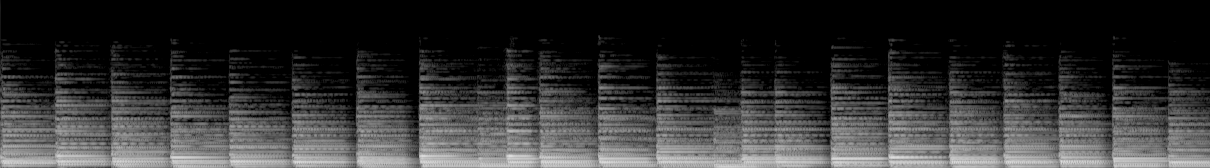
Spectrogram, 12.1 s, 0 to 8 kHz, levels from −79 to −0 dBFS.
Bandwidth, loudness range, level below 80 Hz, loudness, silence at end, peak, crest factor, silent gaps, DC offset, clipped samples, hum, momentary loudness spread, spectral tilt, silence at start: 5.8 kHz; 2 LU; -34 dBFS; -17 LUFS; 0 s; -2 dBFS; 16 dB; none; under 0.1%; under 0.1%; none; 4 LU; -10 dB/octave; 0 s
